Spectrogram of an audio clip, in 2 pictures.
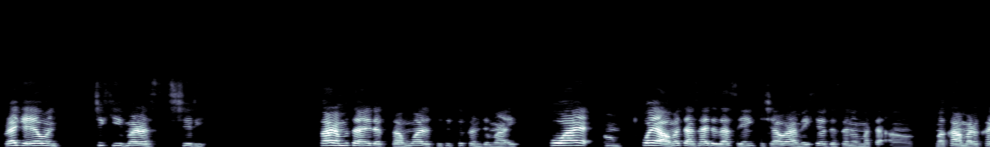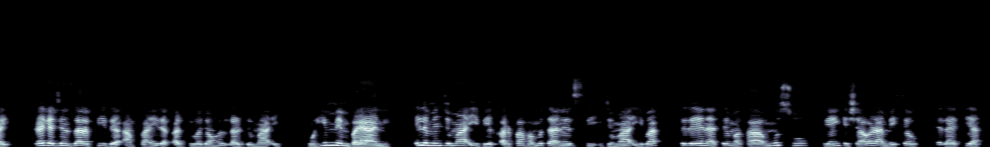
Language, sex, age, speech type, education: Hausa, male, 30-45, spontaneous, tertiary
